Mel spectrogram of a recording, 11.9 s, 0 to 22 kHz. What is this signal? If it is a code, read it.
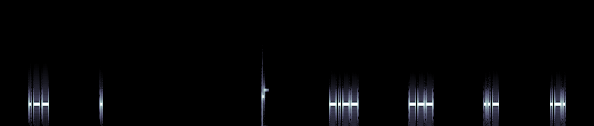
Morse code, heard as a keyed tone, about 28 wpm, spaced as for 8 wpm, 700 Hz. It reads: WE YOUR
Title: 8x Character Spacing - Top 300 Words - 28wpm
